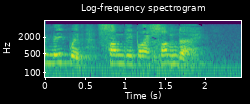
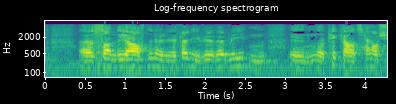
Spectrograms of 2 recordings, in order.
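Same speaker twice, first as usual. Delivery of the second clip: ordinary delivery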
